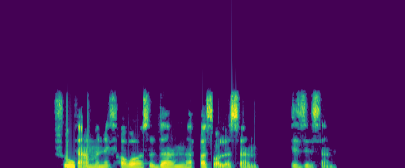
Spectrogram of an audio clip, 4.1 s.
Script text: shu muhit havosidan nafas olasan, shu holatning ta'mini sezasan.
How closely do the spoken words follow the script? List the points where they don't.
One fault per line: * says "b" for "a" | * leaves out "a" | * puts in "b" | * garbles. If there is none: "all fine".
* says "ta'mini" for "muhit"
* leaves out "shu holatning ta'mini"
